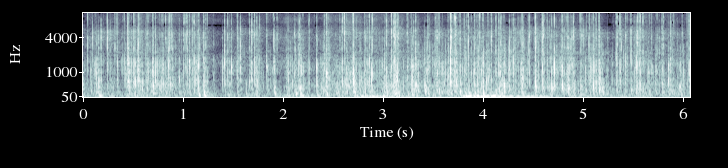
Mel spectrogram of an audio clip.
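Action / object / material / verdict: scrape / plastic bag of dry egg noodles / plastic / none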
